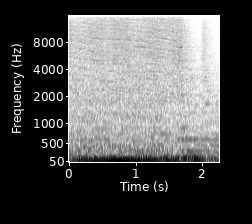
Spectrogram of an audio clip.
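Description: Horror film soundtrack music with deep, sustained low notes and held tones above them; the hiss on top thins out near the end.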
